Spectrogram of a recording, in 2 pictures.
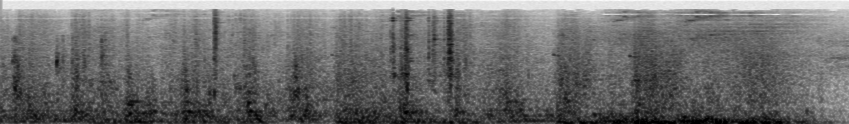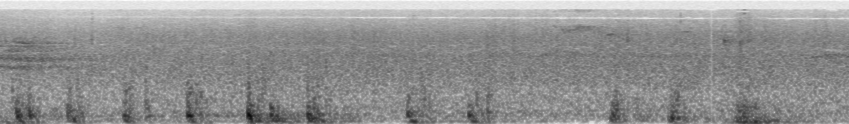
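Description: Footsteps patter steadily across a roof and wooden boards.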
